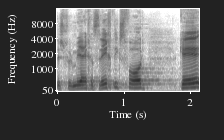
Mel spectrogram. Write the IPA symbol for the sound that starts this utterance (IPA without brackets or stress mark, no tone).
ɪ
